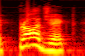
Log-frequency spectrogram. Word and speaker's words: project: So when I say project, that becomes a noun. When I say project, that becomes a verb. So when you're shifting it, and there is a change in terms of the vowel sound as well.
